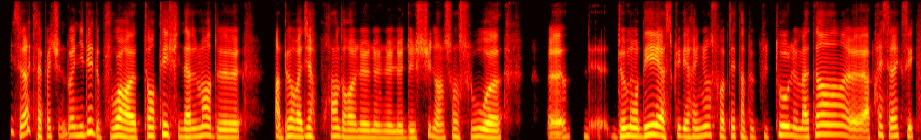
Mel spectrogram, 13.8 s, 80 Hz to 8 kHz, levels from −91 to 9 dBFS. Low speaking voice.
No: medium, 165 Hz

